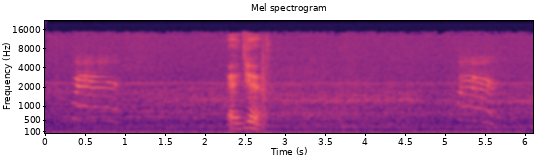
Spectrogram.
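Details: Domestic cat indoors, meowing twice, each a short harmonic meow sliding downward, with a loud clatter between them and a steady electrical hum underneath.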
